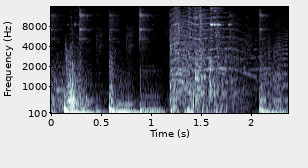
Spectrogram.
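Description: Dramatic background score with deep drum strokes falling in pitch, then about a second in a shimmering crash sound effect that fades out.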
